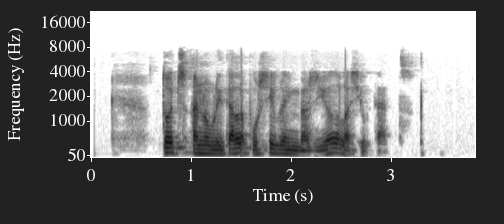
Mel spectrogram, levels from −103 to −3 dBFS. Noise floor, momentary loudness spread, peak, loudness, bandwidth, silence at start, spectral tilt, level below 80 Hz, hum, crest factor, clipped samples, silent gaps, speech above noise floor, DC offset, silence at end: -47 dBFS; 15 LU; -4 dBFS; -19 LUFS; 7.6 kHz; 0.7 s; -5.5 dB/octave; -58 dBFS; none; 18 dB; under 0.1%; none; 29 dB; under 0.1%; 0.9 s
